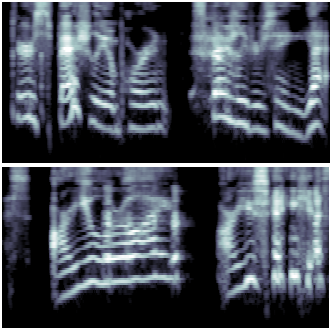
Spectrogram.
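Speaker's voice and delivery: voice of a weird bro. Retelling a scene from a show, voicing Max as a weird bro. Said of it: "This weird bro".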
